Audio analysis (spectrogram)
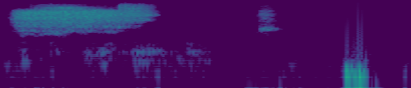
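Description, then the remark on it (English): A person demonstrates slow, steady breathing through the nose: one long, airy hiss of breath, then a brief softer sniff and a short low puff of air. “You know, they're not breathing through their nose like they're running a long distance race, right?”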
